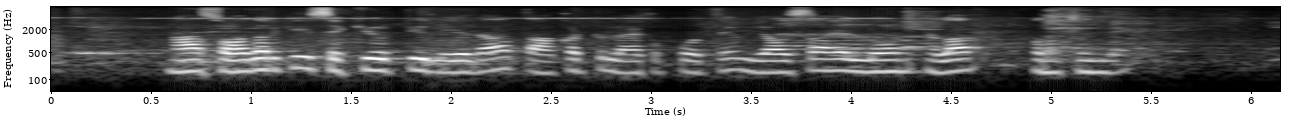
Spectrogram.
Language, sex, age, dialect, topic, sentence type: Telugu, male, 31-35, Utterandhra, agriculture, statement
